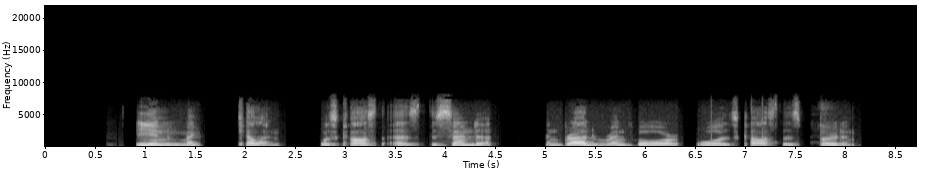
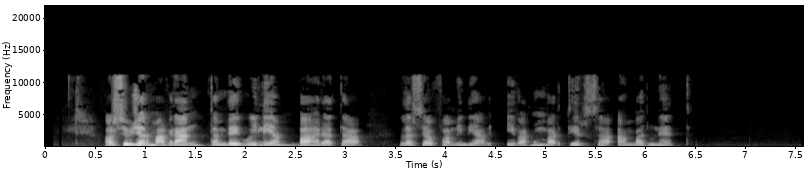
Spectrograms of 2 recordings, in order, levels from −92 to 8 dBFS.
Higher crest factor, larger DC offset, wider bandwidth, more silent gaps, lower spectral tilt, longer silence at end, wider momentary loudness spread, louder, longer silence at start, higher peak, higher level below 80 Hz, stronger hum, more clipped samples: about the same, 18 dB vs 22 dB; neither; second, 7.8 kHz vs 11.5 kHz; first, 1.62-1.92 s, 2.42-2.74 s, 4.57-5.00 s, 6.38-6.50 s vs none; about the same, -5.5 dB/octave vs -5 dB/octave; second, 0.65 s vs 1.3 s; about the same, 14 LU vs 15 LU; about the same, -21 LUFS vs -23 LUFS; first, 0.9 s vs 0.6 s; about the same, -4 dBFS vs -2 dBFS; first, -62 dBFS vs -74 dBFS; neither; neither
